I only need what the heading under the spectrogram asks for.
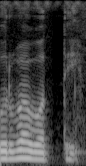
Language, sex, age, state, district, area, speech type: Odia, male, 45-60, Odisha, Malkangiri, urban, read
